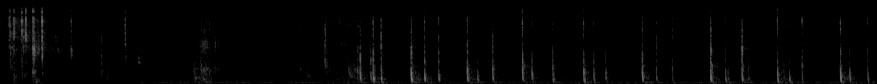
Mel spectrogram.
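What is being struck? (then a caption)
Hollow plastic toy capsule ball. A white hollow plastic toy capsule ball is held in the hands while long nails tap and click on its shell. The clip gives a quick run of sharp, bright plastic clicks with scratchy, crinkly rubbing between them. The taps stop dead with no ring after each one.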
